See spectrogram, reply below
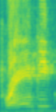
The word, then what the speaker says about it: Brandi: My Facebook is, I'm going to spell it, it's my name, Brandi Grimaldi. It's B-R-A-N-D-I. That's Brandi with an I, not a Y. Mm-hmm. And Grimaldi is G-R-I-M-A-L-D-I.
